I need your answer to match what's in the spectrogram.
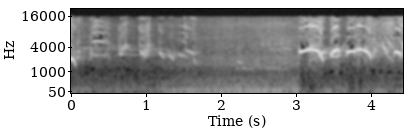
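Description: Oriental magpie-robin singing a varied run of sweet, high whistles and quick slurred notes. It starts softer and more scattered, then turns into loud, ringing phrases.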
